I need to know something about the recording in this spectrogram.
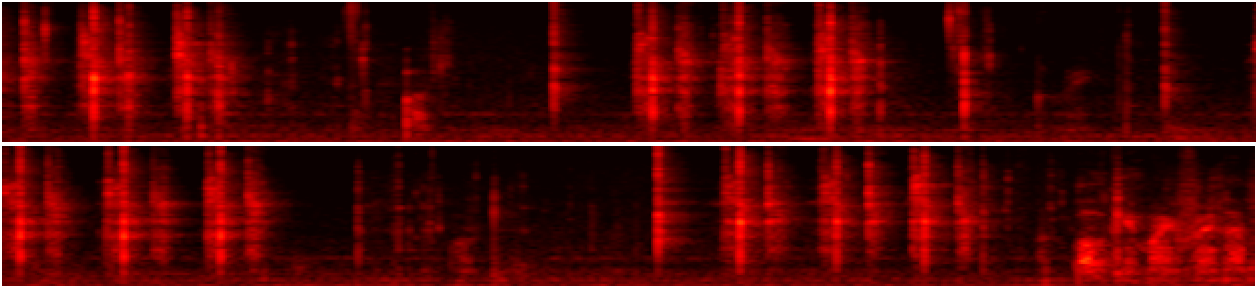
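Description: Close-up ASMR trigger sounds: quick crisp clicks and crunches in about five short bursts with pauses between. They are the test sounds of a left-or-right hearing check.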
